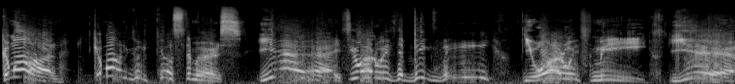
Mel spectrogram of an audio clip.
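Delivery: welcoming casino boss, pitched high. Voicing a casino owner greeting four new customers: Arkan character voice. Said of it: "he turns to you and he turns and he sees all four of you and he says".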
